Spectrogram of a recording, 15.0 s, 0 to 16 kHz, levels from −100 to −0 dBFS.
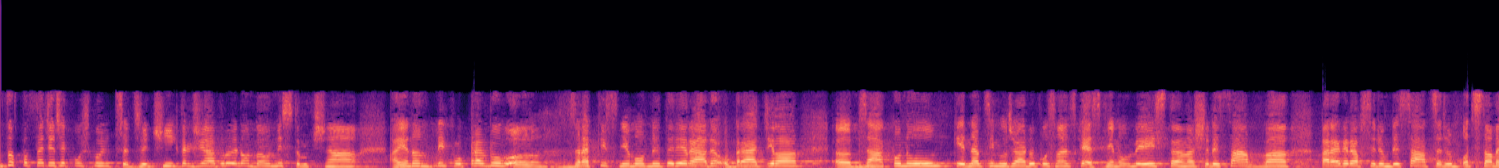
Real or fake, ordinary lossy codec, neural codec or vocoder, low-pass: fake; AAC, 48 kbps; codec, 16 kHz, 1 kbps, X-Codec, HuBERT features, trained on general audio; 7.2 kHz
